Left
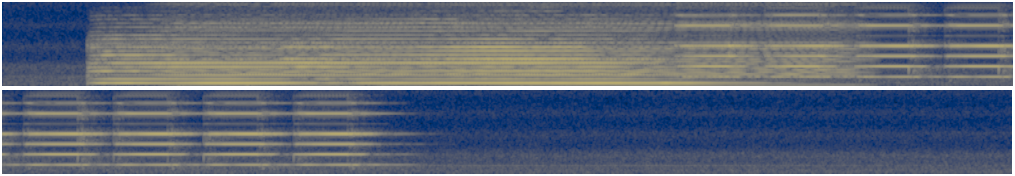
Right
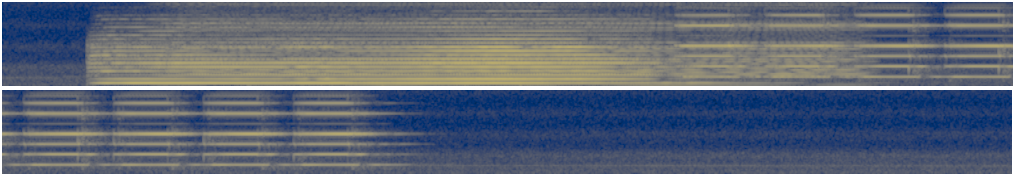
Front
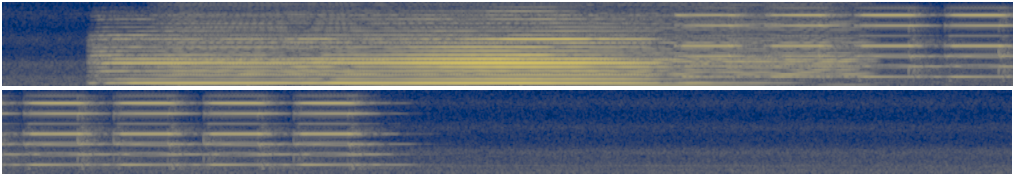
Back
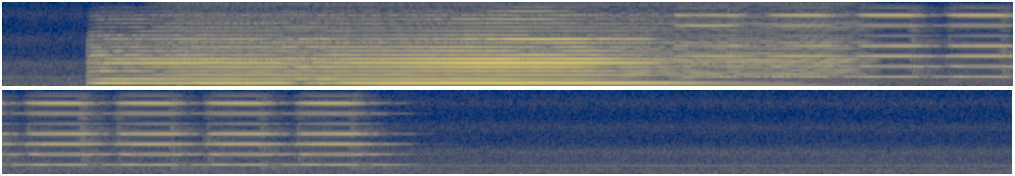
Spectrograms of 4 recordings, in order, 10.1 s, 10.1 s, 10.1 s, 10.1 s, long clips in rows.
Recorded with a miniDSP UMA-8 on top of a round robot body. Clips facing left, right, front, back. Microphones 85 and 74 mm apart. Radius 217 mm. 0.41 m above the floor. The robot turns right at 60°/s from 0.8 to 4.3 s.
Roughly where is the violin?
Behind left.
